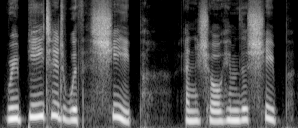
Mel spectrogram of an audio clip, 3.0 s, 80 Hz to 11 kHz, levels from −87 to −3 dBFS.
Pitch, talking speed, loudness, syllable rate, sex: 245 Hz, 180 wpm, -17 LUFS, 4.0 syllables/s, female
